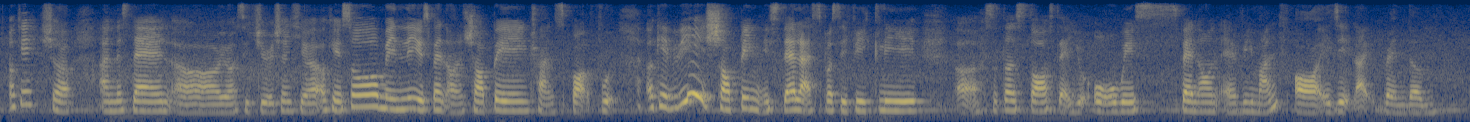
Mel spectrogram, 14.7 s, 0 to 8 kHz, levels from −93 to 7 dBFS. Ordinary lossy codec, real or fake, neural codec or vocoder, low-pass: Opus, 64 kbps; real; none; 7.2 kHz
